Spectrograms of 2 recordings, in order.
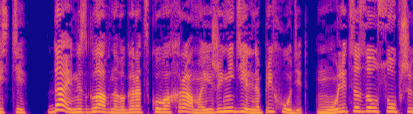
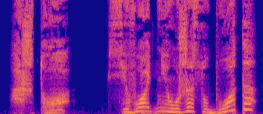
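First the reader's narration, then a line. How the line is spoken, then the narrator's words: Whispered question. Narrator (Russian): Шепотом поинтересовался левый страж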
